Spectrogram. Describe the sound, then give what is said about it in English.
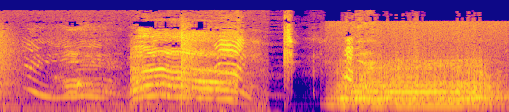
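A human voice imitates an animal, first with a rising, wavering high-pitched squeal, then after a brief pause a loud, rough, sustained low growl. “Look at that high squeal. And then the low growl.”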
